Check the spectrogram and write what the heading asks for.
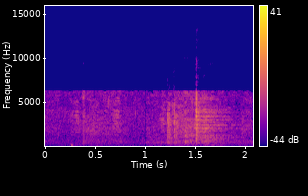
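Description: Quiet hall ambience with a faint knock early on and a sharper click about a second and a half in.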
